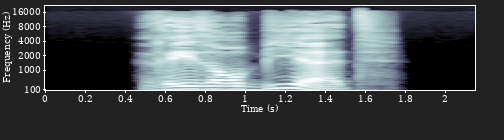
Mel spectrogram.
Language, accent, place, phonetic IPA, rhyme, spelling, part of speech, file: German, Germany, Berlin, [ʁezɔʁˈbiːɐ̯t], -iːɐ̯t, resorbiert, verb, De-resorbiert.ogg
- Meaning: past participle of resorbierer - resorbed, reabsorbed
